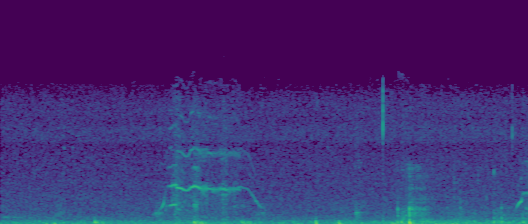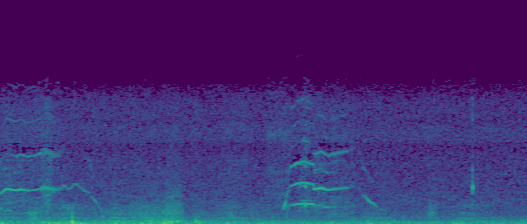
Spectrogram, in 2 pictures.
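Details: Snoring cat making a bird-like snoring sound.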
